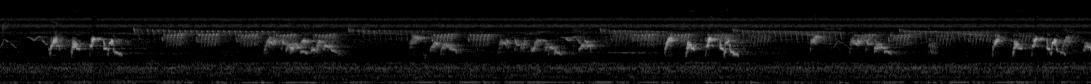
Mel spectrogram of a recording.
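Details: During a trapping session on 4 March 2019, a red-whiskered bulbul decoy delivers near-continuous lively chattering phrases, quick warbled and slurred notes tumbling in rapid succession, against a persistent high electrical-sounding whine.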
